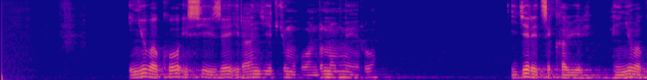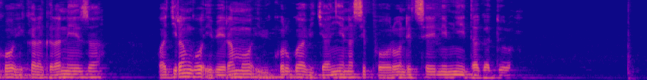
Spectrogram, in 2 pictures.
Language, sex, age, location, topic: Kinyarwanda, male, 18-24, Nyagatare, government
